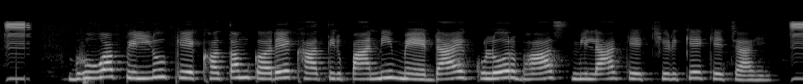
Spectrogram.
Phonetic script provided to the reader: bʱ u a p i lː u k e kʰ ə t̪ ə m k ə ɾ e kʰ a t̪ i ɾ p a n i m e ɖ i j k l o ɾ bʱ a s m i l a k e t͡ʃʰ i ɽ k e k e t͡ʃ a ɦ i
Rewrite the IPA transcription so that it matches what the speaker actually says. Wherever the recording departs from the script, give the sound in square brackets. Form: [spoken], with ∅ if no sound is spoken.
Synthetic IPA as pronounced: bʱ u a p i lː u k e kʰ ə t̪ ə m k ə ɾ e kʰ a t̪ i ɾ p a n i m e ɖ [a] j k l o ɾ bʱ a s m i l a k e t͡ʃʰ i ɽ k e k e t͡ʃ a ɦ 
